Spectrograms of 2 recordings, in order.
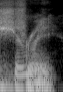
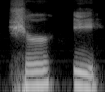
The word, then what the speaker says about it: Cherie: I will say them the right pronunciation of my name is Cherie sure e sure e sure sure e sure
